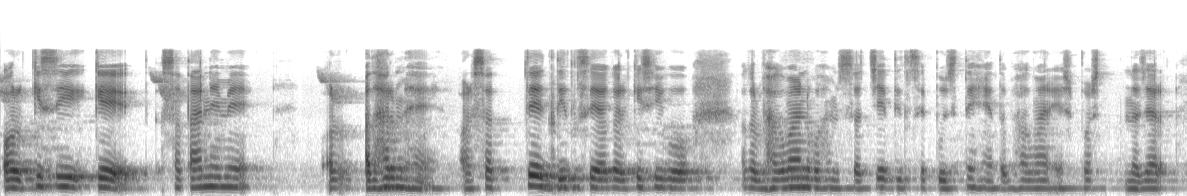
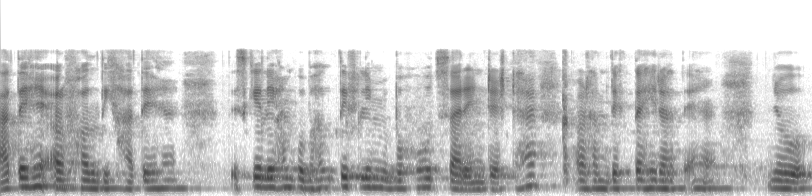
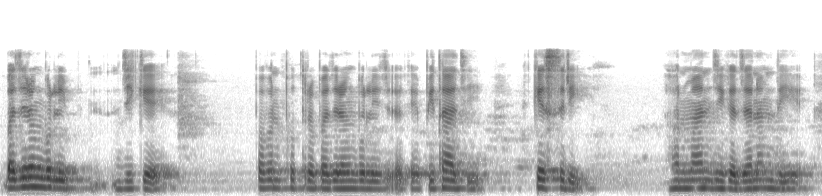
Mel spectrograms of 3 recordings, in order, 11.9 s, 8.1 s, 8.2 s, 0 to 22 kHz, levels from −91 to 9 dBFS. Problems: none marked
